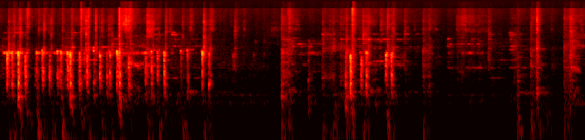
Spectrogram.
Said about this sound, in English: And then I'm going to type in, what did you have to eat?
